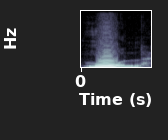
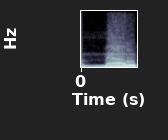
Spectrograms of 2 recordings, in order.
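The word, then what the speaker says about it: mall: মোল, এটা মল না, আসলে মোল অথবা ম্যাল বলা হয়, আমেরিকান উচ্চারণে ম্যাল বলা হয় নাকি।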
